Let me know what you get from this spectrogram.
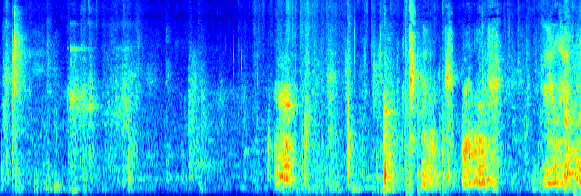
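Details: Shiba Inu puppies turning up at daycare in high spirits, with sparse early yelps, then louder rough barking and growling bouts crowding the second half.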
